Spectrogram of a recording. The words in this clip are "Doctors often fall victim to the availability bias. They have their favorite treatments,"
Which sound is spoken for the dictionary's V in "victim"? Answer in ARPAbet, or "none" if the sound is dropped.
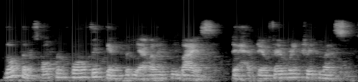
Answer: F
